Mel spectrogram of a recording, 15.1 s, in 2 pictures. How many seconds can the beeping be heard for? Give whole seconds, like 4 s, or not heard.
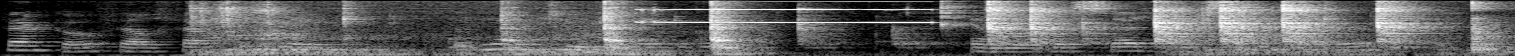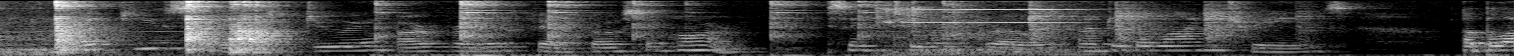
3 s.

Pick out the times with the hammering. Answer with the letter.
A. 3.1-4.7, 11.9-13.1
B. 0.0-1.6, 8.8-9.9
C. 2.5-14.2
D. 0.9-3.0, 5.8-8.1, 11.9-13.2
C.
